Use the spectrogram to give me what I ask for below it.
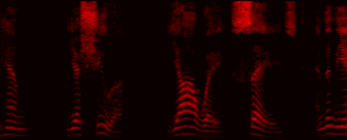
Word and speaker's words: Yeshua: He took the divine name Yahweh and combined it with the boy's name Hoshea, and it's pronounced Yeshua.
